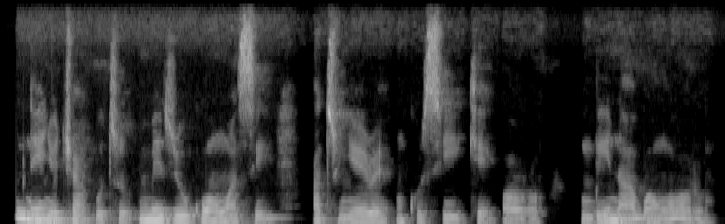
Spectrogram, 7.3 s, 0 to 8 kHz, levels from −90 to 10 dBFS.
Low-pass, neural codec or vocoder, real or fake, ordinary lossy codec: none; none; real; none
